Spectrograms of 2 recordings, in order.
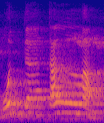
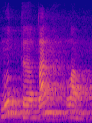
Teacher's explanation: ini ada huruf lam maka membacanya menjadi muddatalam tidak boleh muddatan lam harus dimasukkan pada huruf Berikutnya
